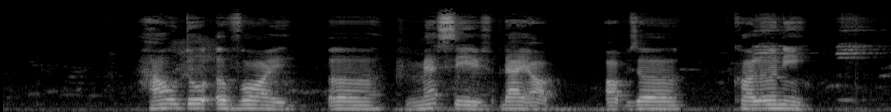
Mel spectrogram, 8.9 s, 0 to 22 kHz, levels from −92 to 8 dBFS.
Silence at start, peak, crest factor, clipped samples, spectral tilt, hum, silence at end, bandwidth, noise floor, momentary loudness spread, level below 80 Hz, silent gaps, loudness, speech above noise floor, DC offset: 1.4 s; -16 dBFS; 20 dB; under 0.1%; -4.5 dB/octave; none; 0.25 s; 15 kHz; -69 dBFS; 17 LU; -70 dBFS; none; -34 LUFS; 36 dB; under 0.1%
